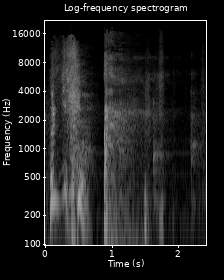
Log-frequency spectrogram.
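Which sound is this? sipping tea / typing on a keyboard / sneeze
sneeze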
